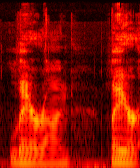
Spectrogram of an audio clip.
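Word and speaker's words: Lairon: So it's Lyrion. I think it's Larion. Layer-on, yeah. Because it's layer and then on.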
